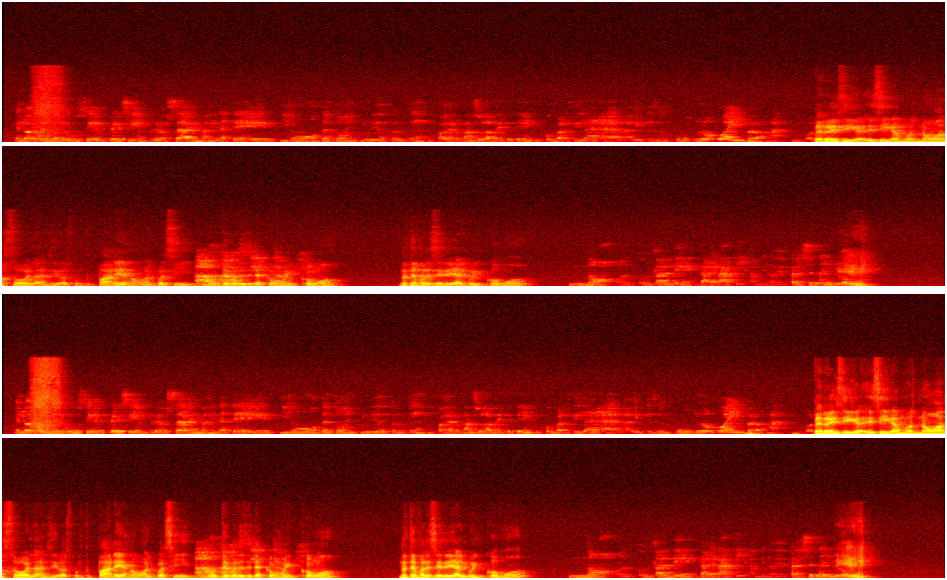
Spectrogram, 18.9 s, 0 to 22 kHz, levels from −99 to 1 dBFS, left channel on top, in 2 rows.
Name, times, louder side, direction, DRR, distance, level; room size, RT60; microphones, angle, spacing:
voice 1, 0.1-8.1 11.3-12.6 15.1-18.1, right 1 dB, 15° right, -3 dB, 0.9 m, -45 dB
voice 2, 8.1-12.8 13.4-14.7 17.8-18.1, right 5 dB, 45° right, 8 dB, 0.4 m, -30 dB
3.0 x 2.2 x 3.9 m, 0.35 s
head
